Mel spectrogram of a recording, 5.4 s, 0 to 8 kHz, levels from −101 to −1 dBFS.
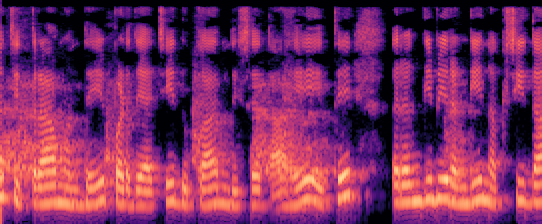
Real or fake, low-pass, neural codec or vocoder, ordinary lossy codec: real; 7.2 kHz; none; MP3, 64 kbps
